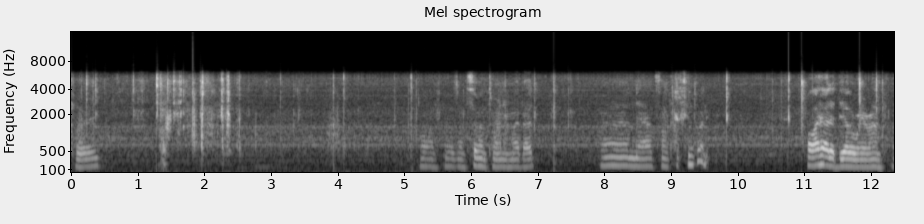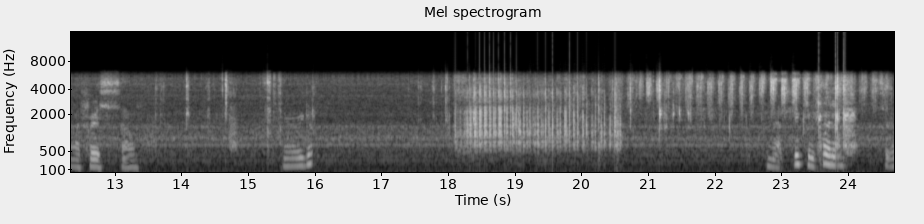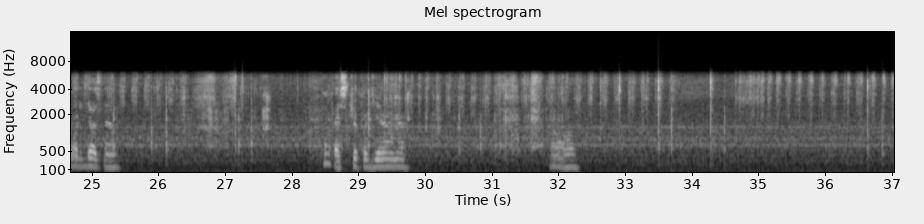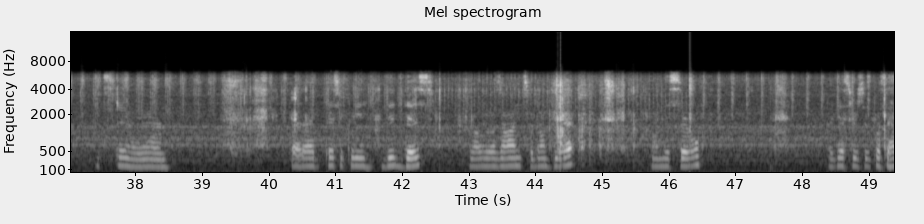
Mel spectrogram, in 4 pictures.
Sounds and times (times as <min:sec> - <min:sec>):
Speech: 0:00.0 - 0:00.5, 0:05.2 - 0:07.0, 0:07.9 - 0:09.6, 0:11.0 - 0:13.4, 0:15.5 - 0:16.0, 0:22.8 - 0:24.0, 0:24.6 - 0:25.4, 0:28.4 - 0:29.8, 0:31.9 - 0:32.4, 0:37.4 - 0:38.6, 0:40.3 - 0:44.6, 0:45.7 - 0:46.6, 0:48.4 - 0:49.3.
